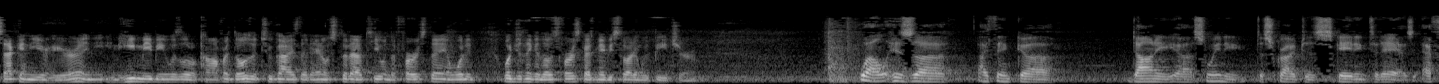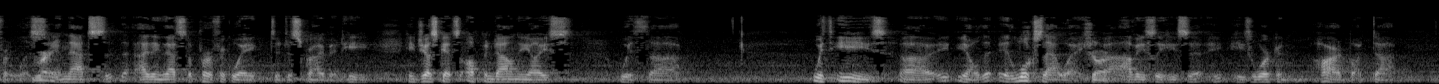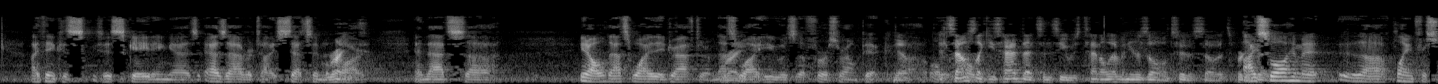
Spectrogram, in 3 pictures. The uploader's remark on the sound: record from the Bruins practice rink at Warrior Ice in Brighton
